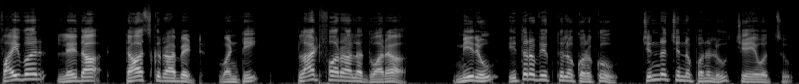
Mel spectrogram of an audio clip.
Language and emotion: Telugu, neutral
